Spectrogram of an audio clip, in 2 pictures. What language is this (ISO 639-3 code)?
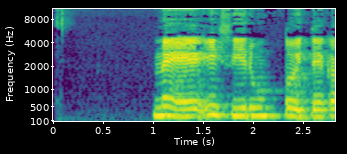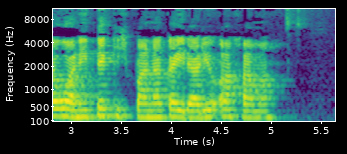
var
